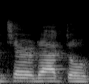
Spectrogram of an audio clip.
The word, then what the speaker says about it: pterodactyl: uh, how come you couldn't hear the pterodactyl go to the bathroom? – I have no idea. I never heard this joke. Go on. Because the P is silent.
